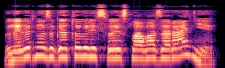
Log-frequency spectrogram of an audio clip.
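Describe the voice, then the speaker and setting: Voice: medium pitch, fast talker, voice pushed up, close to an everyday voice. A reader voicing a playful young woman who teases and coaxes in an audiobook. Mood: teasing. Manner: teasing, coaxing. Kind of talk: audiobook character voice.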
